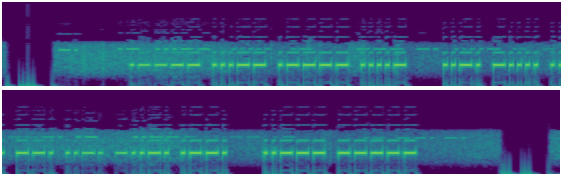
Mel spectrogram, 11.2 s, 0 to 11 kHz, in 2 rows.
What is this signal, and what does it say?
Morse code, heard as a keyed tone, about 29 wpm, 730 Hz, with radio noise. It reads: 1314 F6IGF/P 20
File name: wae / cw advanced / rk9jwv cw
